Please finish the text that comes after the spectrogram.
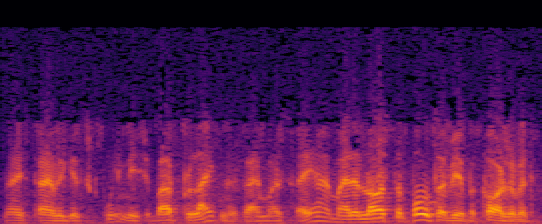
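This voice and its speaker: An avuncular older professor and expedition leader in a vintage radio serial. His pitch moves in wide, animated swings with musing pauses, on a dull, noisy recording. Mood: fatherly. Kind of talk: old-time radio drama acting.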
